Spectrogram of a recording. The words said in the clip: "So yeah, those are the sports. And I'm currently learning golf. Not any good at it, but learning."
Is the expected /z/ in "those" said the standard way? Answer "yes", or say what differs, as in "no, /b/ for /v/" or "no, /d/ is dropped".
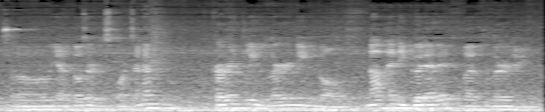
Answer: yes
